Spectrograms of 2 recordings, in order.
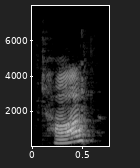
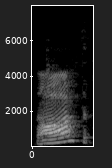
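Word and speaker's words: Thoth: let's talk about this ascended master pronounced top or thought some people say it um but let's take a look at who he is because he's from Egypt by the way Toph usually pronounced T hot tip T Haute it is the Egyptian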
